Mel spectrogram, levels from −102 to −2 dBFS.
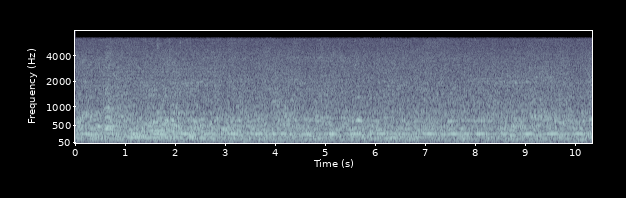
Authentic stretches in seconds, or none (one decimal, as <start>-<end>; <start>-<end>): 0.0-7.9; 8.9-10.3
